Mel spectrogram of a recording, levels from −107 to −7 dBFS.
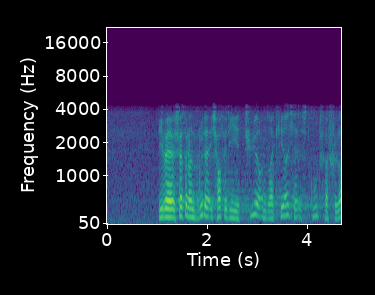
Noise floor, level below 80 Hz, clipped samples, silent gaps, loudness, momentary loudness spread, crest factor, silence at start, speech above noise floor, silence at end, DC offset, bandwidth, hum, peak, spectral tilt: -68 dBFS; -80 dBFS; under 0.1%; none; -35 LUFS; 17 LU; 20 dB; 1.05 s; 33 dB; 0 s; under 0.1%; 4.4 kHz; none; -16 dBFS; -5.5 dB/octave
